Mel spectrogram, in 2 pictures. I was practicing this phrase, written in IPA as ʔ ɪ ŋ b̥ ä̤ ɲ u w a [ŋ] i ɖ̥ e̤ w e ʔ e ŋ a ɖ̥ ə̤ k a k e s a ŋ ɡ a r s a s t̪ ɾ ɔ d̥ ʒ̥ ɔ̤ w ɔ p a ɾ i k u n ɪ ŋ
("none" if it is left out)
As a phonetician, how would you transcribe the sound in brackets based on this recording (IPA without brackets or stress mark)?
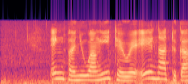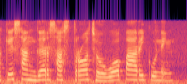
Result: ŋ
